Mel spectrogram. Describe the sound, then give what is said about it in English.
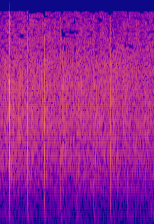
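A crowd applauds steadily for military veterans rising to be recognized, a dense wash of clapping with a few sharper claps standing out at a regular beat, with no voices over it. “So, will my fellow veteran, please do us an honor, rise up, let's recognize you. Big hand.”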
